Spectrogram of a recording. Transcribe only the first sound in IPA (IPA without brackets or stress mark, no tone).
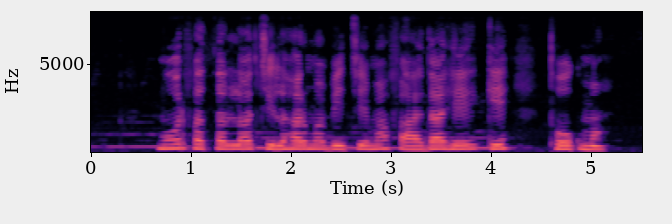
m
